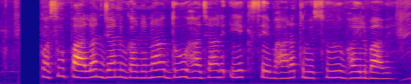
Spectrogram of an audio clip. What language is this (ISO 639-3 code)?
bho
